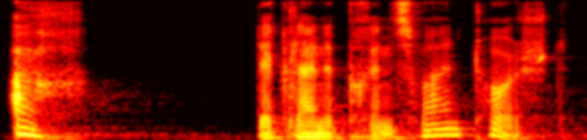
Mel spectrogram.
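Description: Male narrator, lowish husky voice, expressive intonation, unhurried storybook reading.

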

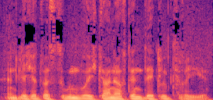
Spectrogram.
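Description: An anxious, beaten-down office clerk in a radio play. The voice is extremely low and rough-edged, and he picks his way hesitantly through self-pitying sentences. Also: steady tone, fast talker, darkish tone, heavily acted. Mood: hesitant, aggrieved. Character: insecure, downtrodden male insurance clerk, anxious and hesitant. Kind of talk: naturalistic radio drama acting.

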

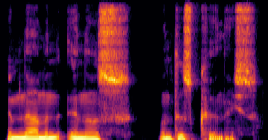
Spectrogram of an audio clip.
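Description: An actor playing a solemn royal herald who reads an old feudal charter in a stately, measured, declamatory way for an audio drama. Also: male voice, on the low side, vocal fry. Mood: solemn, stern. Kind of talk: formal archaic proclamation in an audio drama.

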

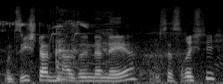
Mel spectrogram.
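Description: A man playing a brisk, businesslike police officer in a radio drama. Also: a little high, a crowd in the background, natural voice.

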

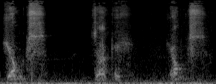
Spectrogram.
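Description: Castaway, male,, nervous stammer, slow delivery, noisy vinyl. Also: bright, forceful tone, full character voice. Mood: confiding. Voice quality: stammering, halting. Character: ragged marooned male castaway, jittery and stammering. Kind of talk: 1970s radio play acting.

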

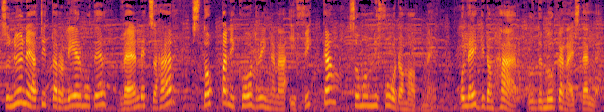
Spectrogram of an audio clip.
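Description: Woman playing a lively, sardonic barkeeper. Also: a little high, hardly any pauses, lightly acted. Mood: conspiratorial. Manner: dry, bossy, teasing. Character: shrewd, sardonic female bar owner secretly aiding resistance. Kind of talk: comedic audio drama acting. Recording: music and crowd chatter behind voice. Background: bar crowd and music.

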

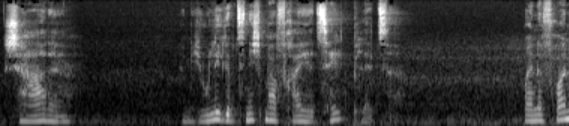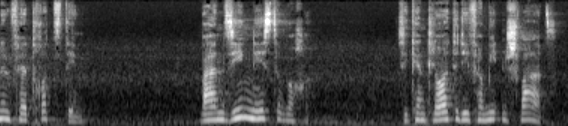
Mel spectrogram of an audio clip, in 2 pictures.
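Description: A woman's voice: fairly low pitch, a little slow, long pauses, dark tone, a little hiss or hum, close to an everyday voice. An actress playing a curious East German girlfriend in a radio drama, casual, playful and probing. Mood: tentative, casual.

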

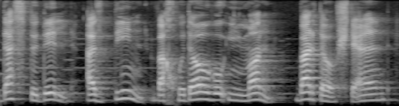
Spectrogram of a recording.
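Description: Woman audiobook narrator, lowish register, slow reflective delivery over faint music. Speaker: audiobook reader. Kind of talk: scripted devotional reading. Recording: faint instrumental music behind.

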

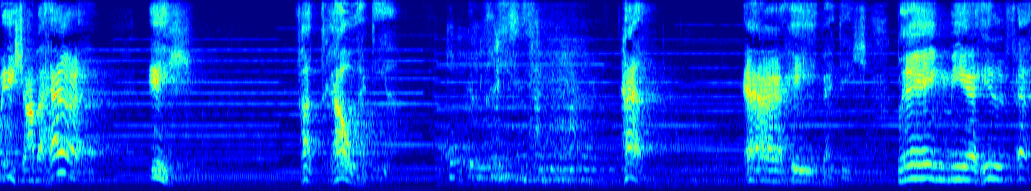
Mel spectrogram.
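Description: An actor playing a fanatical, menacing cult preacher in a radio drama, declaiming theatrically with drawn-out solemnity. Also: male voice, high voice, gravelly, full character voice. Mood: fervent pleading. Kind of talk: German radio drama sermon and chanted prayer. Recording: echoey church-like hall, music behind.

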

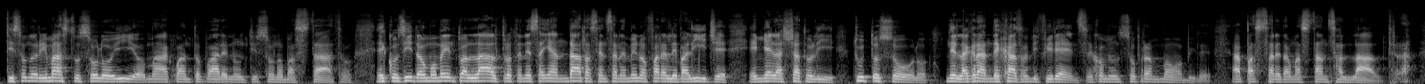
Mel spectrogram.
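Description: An actor playing a middle-aged failed pianist, bitter and obsessive, in a scornful, sarcastic theatrical monologue about the sister who left him. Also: male voice, mid-range voice, steady tone, brisk, few pauses, close to an everyday voice. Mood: mocking, bitter, then wounded, bitter. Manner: scornful, sarcastic, brooding, swinging between muttering and outbursts.

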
